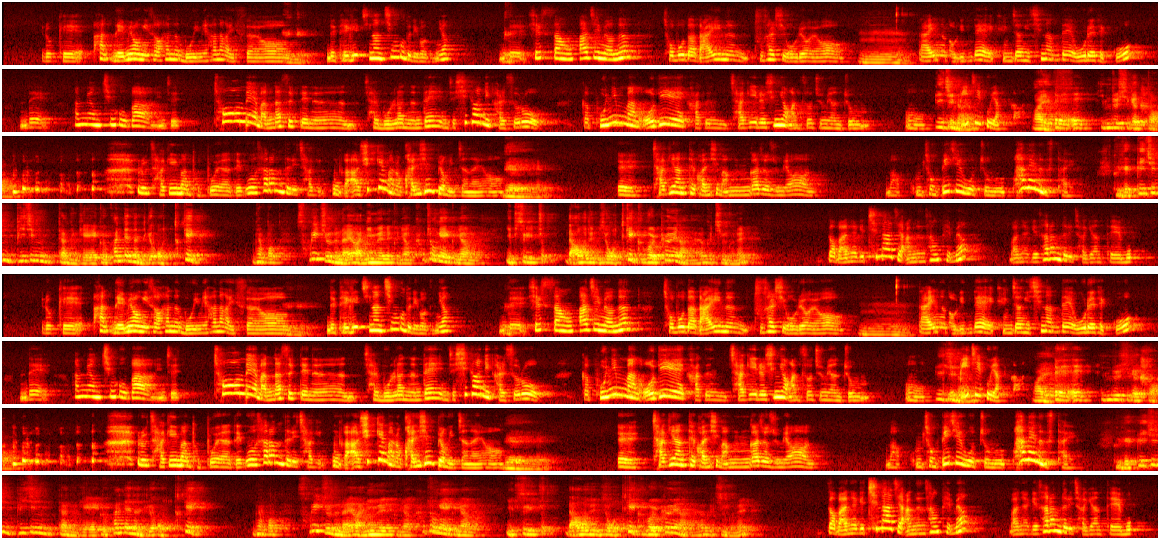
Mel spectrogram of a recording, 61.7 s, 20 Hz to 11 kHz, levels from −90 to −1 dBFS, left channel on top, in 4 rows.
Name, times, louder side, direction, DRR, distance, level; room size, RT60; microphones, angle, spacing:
voice 1, 0.5-3.8 4.3-6.0 6.6-8.4 8.8-11.2 12.2-15.1 15.6-16.0 16.4-17.8 18.2-22.6 23.1-27.0 27.5-29.0 29.4-29.9 30.6-30.7 31.0-31.4 32.0-37.5 39.0-41.7 42.6-45.1 57.2-59.1 59.7-61.3, right 2 dB, 40° right, 13 dB, 1.2 m, -23 dB
voice 2, 3.7-4.1 6.7-6.8 11.4-12.1 27.8-28.4 29.2-29.6 30.1-31.0 37.5-38.1 45.5-48.9 49.6-52.6 53.0-56.2, left 1 dB, 80° left, 6 dB, 7.2 m, -27 dB
29.5 x 19.0 x 5.5 m, 0.68 s
head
